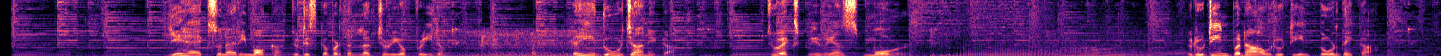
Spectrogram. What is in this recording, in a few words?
Hinglish Voiceover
